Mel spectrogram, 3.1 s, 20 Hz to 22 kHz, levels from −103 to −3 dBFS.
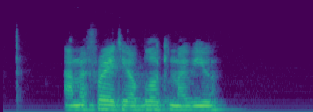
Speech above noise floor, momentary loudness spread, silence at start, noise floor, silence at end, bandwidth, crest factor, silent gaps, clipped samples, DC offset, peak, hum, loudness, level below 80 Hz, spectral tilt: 38 dB; 6 LU; 0.65 s; -72 dBFS; 0.9 s; 7.4 kHz; 18 dB; none; under 0.1%; under 0.1%; -20 dBFS; none; -34 LUFS; -60 dBFS; -7 dB/octave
